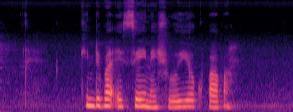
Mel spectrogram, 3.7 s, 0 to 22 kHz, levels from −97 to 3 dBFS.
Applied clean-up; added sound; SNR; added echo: none; none; none; none.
